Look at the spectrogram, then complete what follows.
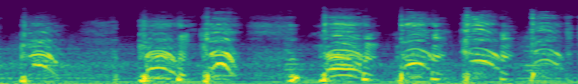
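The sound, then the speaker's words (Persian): Coughing and choking from a person with chocolate caught in the throat: a rapid series of strained, voiced coughs and gasps, several in quick succession and fairly loud, with no talk. “شکلات پرید تو گلوم”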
